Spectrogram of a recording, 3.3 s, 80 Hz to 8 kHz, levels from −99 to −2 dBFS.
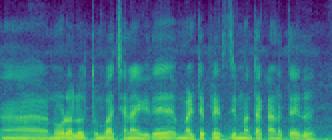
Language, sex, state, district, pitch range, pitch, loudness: Kannada, male, Karnataka, Belgaum, 105-120 Hz, 110 Hz, -17 LUFS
